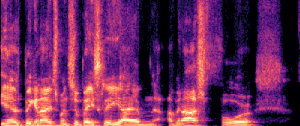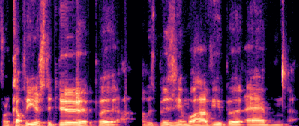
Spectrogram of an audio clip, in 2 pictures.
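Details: Adult male former rugby player with a lifelong stammer, whose father also stammers, who has worked hard on it, speaking in an interview; stammering (stuttering).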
